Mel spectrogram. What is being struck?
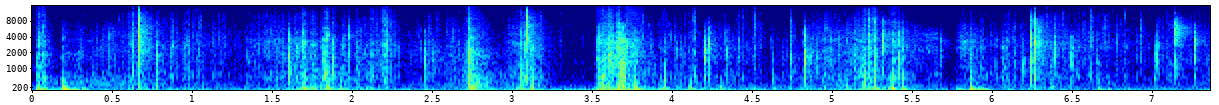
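Plastic bubble mailer envelope.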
